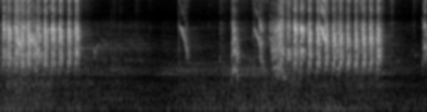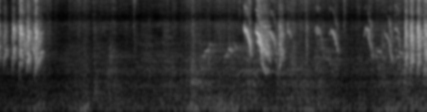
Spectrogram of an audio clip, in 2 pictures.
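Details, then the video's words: Sparrow chirping: quick rattling bursts of bright, high notes alternate with isolated downward-sweeping chips and brief pauses. "Sparrows Chirping Sound"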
